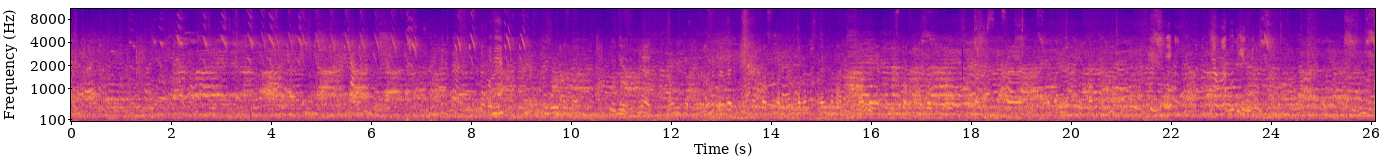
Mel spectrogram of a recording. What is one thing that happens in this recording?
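A crowd of men and women murmurs and chatters nearby outdoors.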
